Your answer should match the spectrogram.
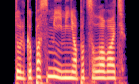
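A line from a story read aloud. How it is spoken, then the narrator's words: Hissing. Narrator (Russian): прошипела я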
